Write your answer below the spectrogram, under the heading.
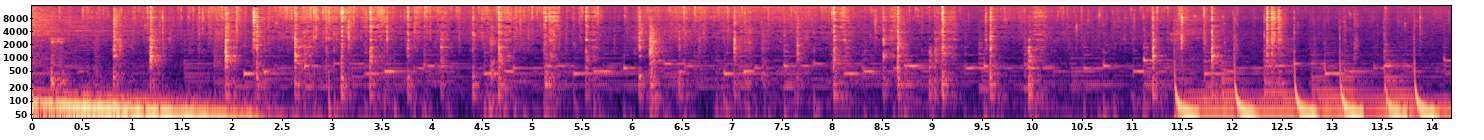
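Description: Minced garlic frying in hot oil, a steady sizzle full of small crackles, with a metal spoon stirring it around the pan. The garlic is at the start of sautéing, not yet browned.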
